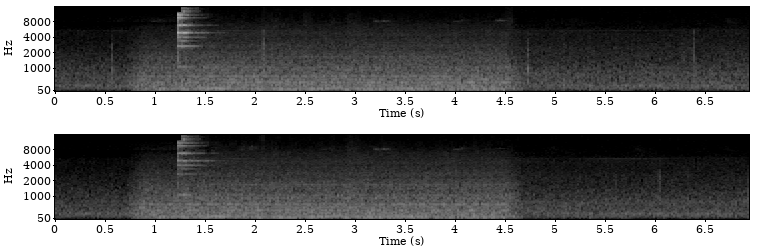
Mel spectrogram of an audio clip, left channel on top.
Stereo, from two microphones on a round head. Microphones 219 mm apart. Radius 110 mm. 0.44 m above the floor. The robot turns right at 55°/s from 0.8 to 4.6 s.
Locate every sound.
1.2 s a bell: 60° left (ahead or behind), 0.9 m; by 1.4 s 55° left (ahead or behind), 0.9 m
